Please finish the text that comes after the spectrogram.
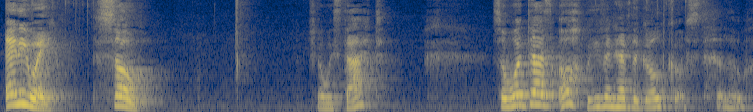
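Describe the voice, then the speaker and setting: A woman's voice: a little high, lively intonation, slow, pauses often, fairly bright tone. A woman with an Israeli accent hosting a chatty livestream spiritual talk in an effusive, playful, rambling manner. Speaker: host of a livestream soul talk.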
